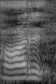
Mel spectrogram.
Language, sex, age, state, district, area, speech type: Tamil, female, 30-45, Tamil Nadu, Tiruvallur, urban, read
